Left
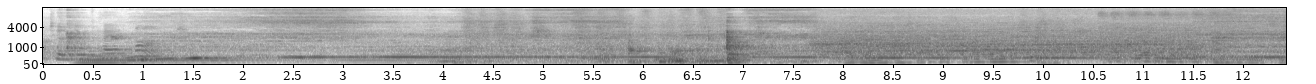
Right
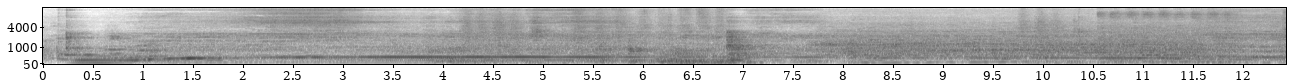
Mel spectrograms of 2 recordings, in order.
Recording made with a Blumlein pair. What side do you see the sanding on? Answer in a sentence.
In this clip you hear the sanding on the right.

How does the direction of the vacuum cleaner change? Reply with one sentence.
In this clip you hear the vacuum cleaner move to the left.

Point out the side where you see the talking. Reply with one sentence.
In this clip you hear the talking on the left.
